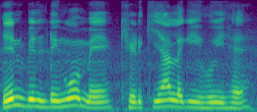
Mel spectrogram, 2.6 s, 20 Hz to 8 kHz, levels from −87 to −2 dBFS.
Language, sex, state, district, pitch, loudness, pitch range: Hindi, male, Jharkhand, Ranchi, 155 Hz, -17 LUFS, 145-170 Hz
